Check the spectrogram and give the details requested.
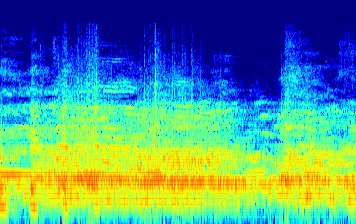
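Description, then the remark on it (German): A large crowd of Borussia Dortmund football fans roars and cheers, celebrating the club's historic qualification for the Champions League final. It is a dense, sustained wall of shouting voices with a few sharper yells rising above the din. “Die Verursacher dieser Jubelarien sind inzwischen auch wieder zurück in Dortmund.”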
